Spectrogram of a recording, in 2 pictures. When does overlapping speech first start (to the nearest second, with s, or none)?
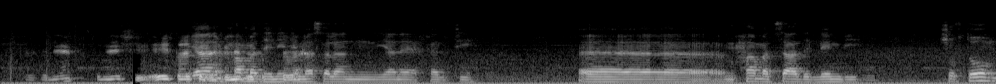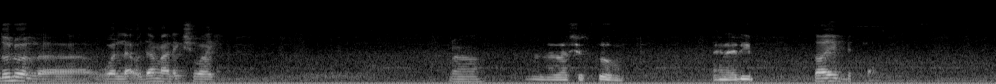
2 s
